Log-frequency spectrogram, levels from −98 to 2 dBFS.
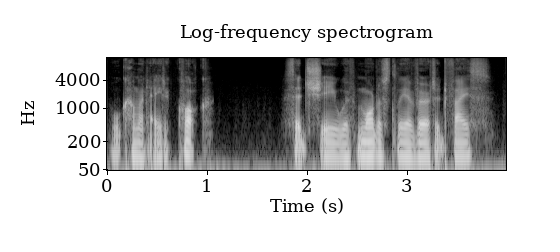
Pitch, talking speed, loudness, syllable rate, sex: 95 Hz, 180 wpm, -21 LUFS, 5.4 syllables/s, male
